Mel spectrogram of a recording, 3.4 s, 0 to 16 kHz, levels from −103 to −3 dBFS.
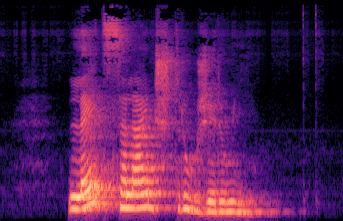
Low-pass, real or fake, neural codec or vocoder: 14.4 kHz; real; none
